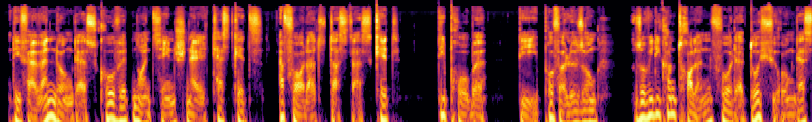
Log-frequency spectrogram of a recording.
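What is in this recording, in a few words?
German male voice over, narrative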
